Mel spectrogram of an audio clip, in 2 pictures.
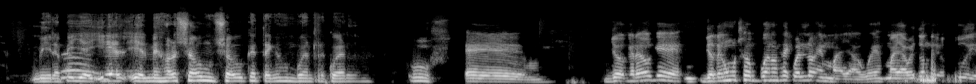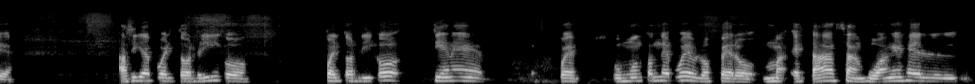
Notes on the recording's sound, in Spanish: hablamos vía Zoom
